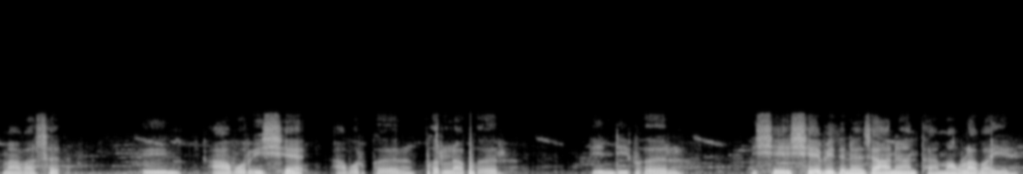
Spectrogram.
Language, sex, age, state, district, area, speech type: Bodo, female, 45-60, Assam, Kokrajhar, urban, spontaneous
